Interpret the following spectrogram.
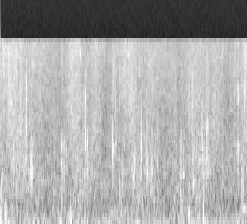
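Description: Footsteps on a wooden boardwalk, with a steady rushing noise behind them.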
